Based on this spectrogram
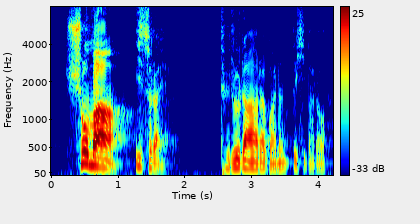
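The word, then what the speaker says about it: שְׁמַע: 흔히 우리가 쉐마 이렇게 합니다만은 정확한 발음은 쇼마입니다. 쇼마 이스라엘, 들으라라고 하는 뜻이 바로 쇼마라고 하는 뜻입니다.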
